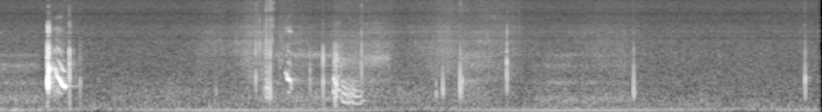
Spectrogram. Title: Newborn baby hiccups ❤️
